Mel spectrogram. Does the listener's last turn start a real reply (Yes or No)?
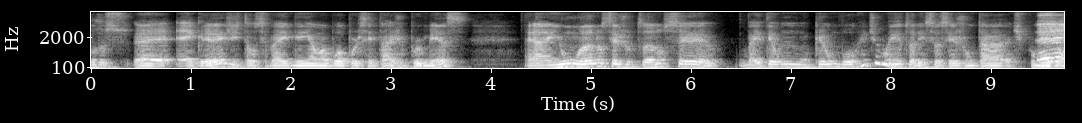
Yes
